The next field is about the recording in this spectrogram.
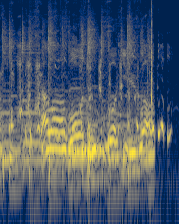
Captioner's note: both giggling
